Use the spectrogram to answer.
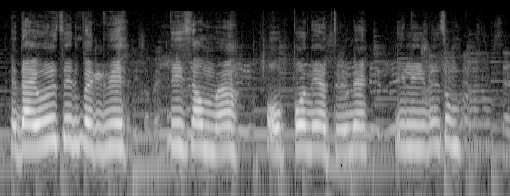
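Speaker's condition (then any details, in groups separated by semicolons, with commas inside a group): Cerebral palsy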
